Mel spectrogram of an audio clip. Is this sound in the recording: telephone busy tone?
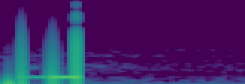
yes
